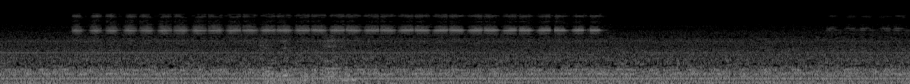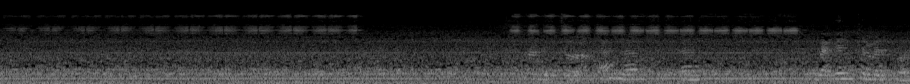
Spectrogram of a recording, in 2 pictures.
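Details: Fractional CO2 laser treating a patient's face after anesthesia, which the patient says is very painful: steady machine hum with fan noise and stretches of high-pitched tones and rapid pulsing.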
